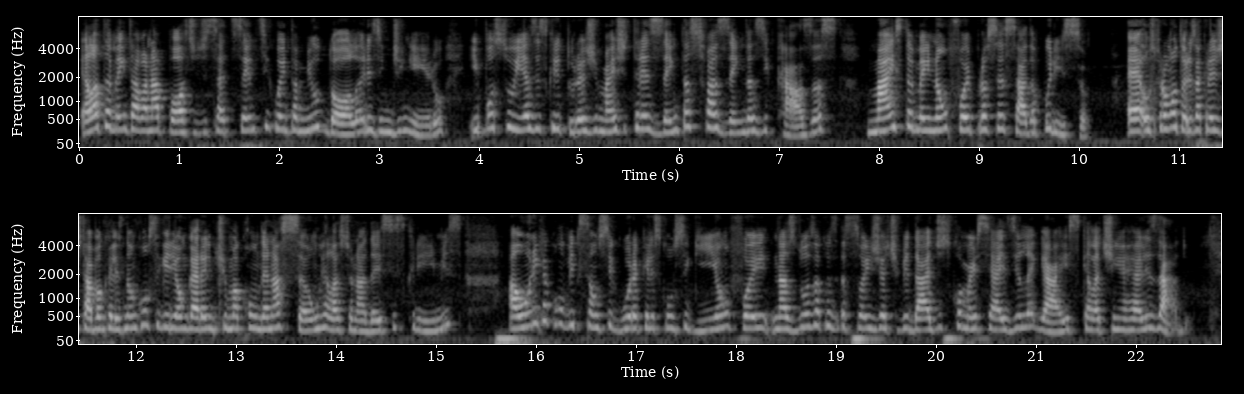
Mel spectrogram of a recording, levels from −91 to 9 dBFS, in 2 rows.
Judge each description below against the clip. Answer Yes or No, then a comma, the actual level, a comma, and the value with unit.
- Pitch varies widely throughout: No, average, 3.3 semitones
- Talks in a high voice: Yes, very high, 255 Hz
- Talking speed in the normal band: Yes, average, 165 wpm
